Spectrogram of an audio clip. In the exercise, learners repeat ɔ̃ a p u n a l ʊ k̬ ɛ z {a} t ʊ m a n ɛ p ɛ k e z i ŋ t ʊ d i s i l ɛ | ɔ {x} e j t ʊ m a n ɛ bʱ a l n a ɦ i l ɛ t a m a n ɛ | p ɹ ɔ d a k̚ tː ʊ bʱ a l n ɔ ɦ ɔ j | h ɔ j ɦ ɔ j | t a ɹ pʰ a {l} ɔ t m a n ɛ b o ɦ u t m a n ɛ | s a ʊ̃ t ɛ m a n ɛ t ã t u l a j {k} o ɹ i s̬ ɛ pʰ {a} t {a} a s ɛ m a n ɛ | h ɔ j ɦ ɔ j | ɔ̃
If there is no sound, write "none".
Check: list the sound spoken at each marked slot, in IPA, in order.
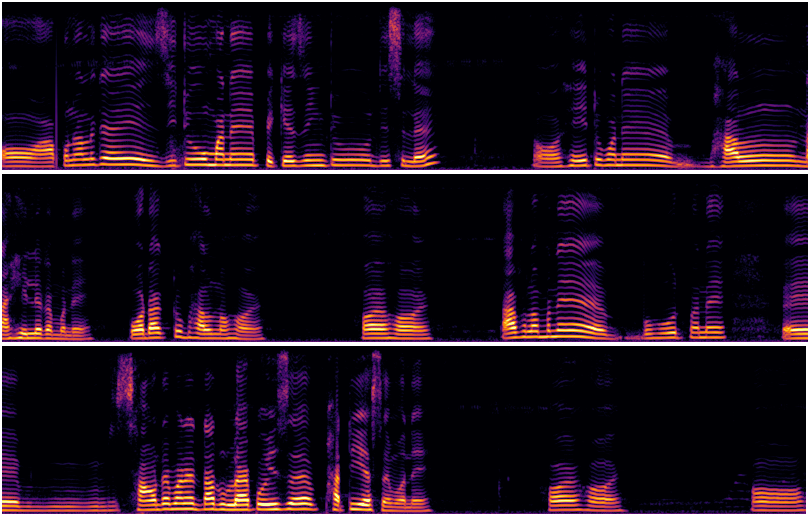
i, x, l, p, a, i

